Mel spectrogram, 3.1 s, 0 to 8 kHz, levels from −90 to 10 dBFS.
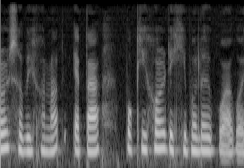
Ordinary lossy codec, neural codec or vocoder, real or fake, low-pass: none; autoencoder, 48 kHz, 128 numbers a frame, DAC-VAE, trained on Japanese speech; fake; 7.2 kHz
